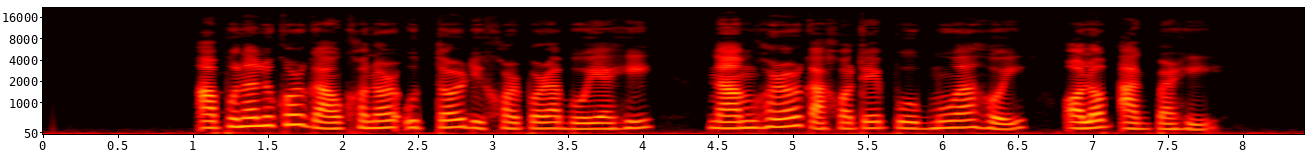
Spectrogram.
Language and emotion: Assamese, neutral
